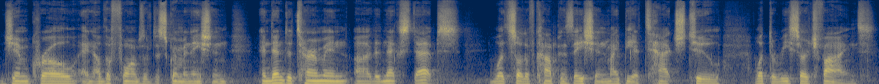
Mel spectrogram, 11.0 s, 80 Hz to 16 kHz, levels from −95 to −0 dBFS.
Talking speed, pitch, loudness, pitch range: 140 wpm, 105 Hz, -26 LUFS, 100-110 Hz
